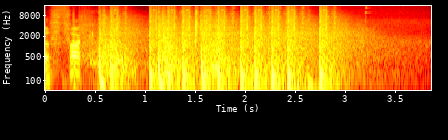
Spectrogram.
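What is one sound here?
Rapid gunfire rattles in a burst and echoes.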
